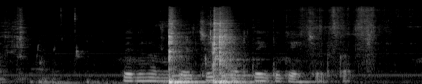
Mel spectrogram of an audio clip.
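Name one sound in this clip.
A metal part clinks against a metal bowl.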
